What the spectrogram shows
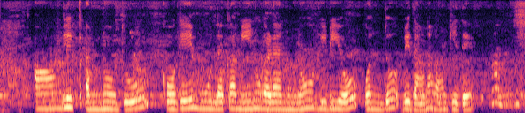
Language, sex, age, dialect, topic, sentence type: Kannada, female, 25-30, Mysore Kannada, agriculture, statement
